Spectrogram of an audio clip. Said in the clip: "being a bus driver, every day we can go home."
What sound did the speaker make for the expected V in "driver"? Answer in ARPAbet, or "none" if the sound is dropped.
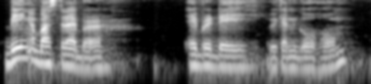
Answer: B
